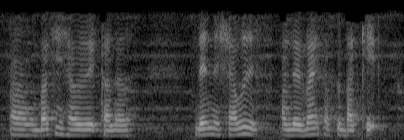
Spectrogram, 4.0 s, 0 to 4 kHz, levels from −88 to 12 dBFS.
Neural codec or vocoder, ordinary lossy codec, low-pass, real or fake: autoencoder, 48 kHz, 32 numbers a frame, DAC-VAE, trained on Japanese speech; MP3, 24 kbps; 3.6 kHz; fake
